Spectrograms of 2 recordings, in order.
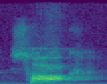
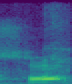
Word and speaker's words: shock: Sock. It's not sort, S-H-O-R-T, not its sort.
